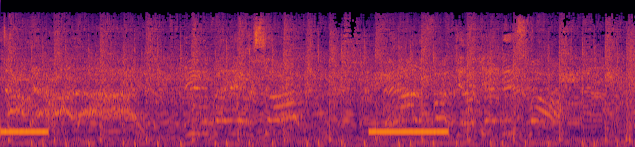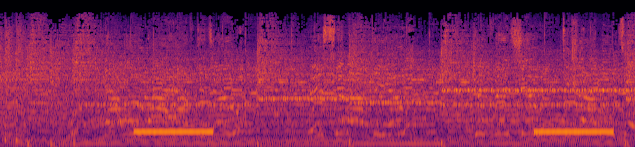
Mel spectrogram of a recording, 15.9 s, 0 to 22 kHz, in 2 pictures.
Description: Ringback tone (Europe, 425 Hz), with noise.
